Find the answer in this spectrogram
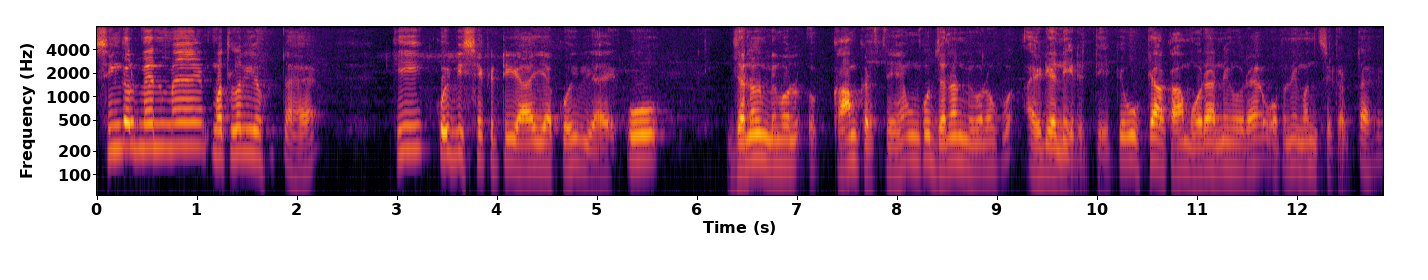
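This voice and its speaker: With very wide pitch swings, a man speaks at a moderate pace in a fairly high voice with a dark, mellow tone. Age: 60s. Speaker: election candidate. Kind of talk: interview.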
